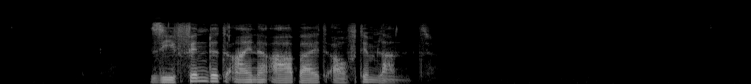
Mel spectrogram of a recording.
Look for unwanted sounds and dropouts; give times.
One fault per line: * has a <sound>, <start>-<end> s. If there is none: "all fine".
all fine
